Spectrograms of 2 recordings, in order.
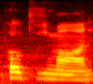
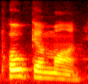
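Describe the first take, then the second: First: The middle syllable ends in an 'ee' sound. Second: The middle syllable has no 'ee' sound. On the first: The speaker calls it wrong. "always pronounces it as Pokemon, and it gets me mad" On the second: The speaker calls it right. "because it's Pokemon. There's no Y in the name"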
